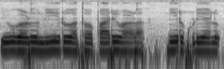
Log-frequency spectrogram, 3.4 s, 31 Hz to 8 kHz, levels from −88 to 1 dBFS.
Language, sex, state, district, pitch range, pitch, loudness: Kannada, male, Karnataka, Koppal, 130-135 Hz, 130 Hz, -15 LUFS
